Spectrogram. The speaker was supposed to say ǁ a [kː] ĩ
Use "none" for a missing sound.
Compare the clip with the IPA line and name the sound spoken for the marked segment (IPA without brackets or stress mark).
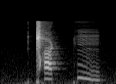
kː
